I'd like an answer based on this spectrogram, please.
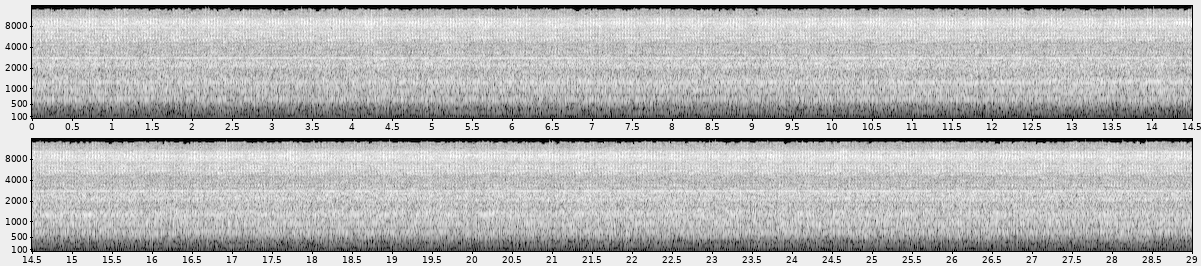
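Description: Steady, unchanging machine hum and hiss with a few constant tones. It does not come from the filmed scene, whose film carries no sound.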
